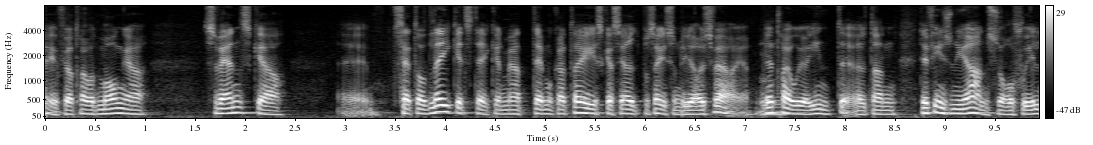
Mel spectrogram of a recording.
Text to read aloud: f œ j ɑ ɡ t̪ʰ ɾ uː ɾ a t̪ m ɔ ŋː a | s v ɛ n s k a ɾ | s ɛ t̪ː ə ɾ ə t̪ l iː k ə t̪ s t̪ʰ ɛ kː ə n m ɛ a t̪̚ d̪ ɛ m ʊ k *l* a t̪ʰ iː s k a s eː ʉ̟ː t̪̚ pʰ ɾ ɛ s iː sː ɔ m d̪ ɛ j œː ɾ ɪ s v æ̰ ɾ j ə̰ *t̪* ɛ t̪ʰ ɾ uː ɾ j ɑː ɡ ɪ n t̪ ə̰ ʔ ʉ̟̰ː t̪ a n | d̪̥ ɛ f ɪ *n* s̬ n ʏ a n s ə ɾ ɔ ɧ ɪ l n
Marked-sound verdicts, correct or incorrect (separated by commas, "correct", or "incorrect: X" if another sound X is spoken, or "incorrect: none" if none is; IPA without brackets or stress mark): incorrect: ɾ, incorrect: d̪, correct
